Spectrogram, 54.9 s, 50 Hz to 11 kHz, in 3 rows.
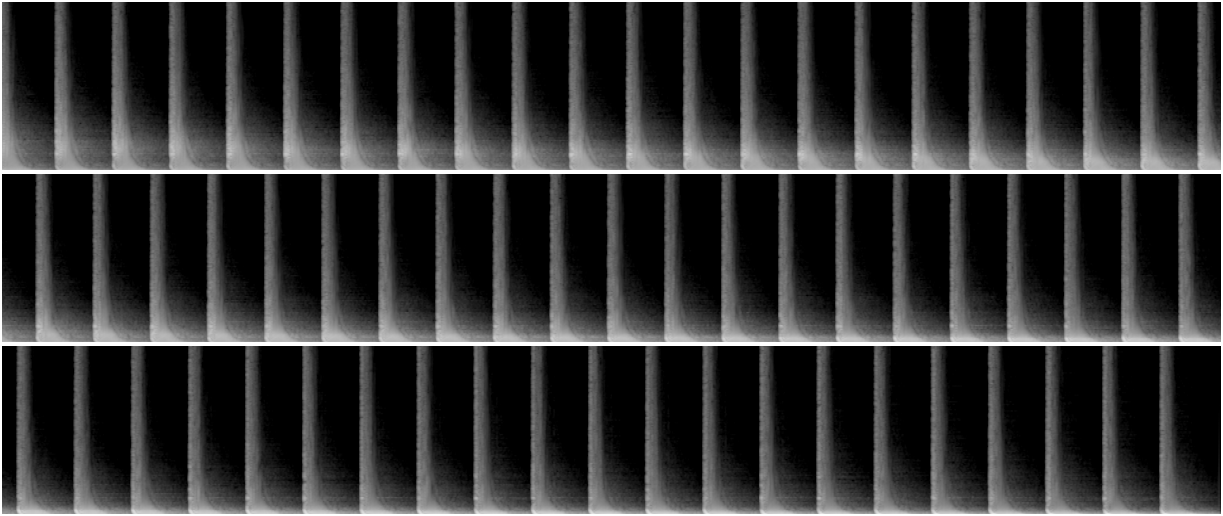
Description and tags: A set of 64 distorted kicks with gradually lowered equalizer frequency. Finaly the kicks are processed through a reverb. The kick is only generated with SonicCharge MicroTonic. Good for oldskool hardstyle, nustyle hardstyle, jumpstyle and hardcore.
